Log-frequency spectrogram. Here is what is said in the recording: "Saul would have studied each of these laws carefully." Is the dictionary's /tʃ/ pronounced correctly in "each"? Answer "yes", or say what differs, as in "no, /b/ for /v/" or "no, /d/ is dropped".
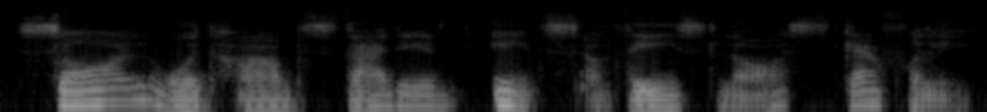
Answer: no, /s/ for /tʃ/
